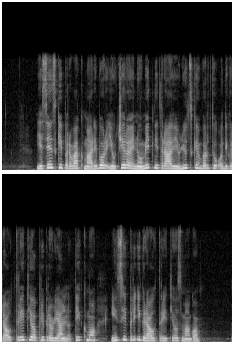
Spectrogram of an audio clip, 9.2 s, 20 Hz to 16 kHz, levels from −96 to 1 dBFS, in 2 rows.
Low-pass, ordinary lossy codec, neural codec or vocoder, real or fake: 10.8 kHz; none; none; real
